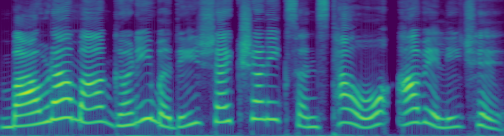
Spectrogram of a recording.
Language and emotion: Gujarati, neutral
